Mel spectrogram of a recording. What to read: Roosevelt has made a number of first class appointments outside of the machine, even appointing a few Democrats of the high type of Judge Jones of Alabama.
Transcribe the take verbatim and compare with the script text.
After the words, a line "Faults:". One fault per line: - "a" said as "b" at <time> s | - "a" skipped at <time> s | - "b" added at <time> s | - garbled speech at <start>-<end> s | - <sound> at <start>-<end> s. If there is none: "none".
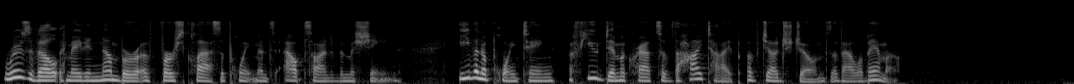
Roosevelt made a number of first class appointments outside of the machine, even appointing a few Democrats of the high type of Judge Jones of Alabama.
Faults:
- "has" skipped at 0.6 s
